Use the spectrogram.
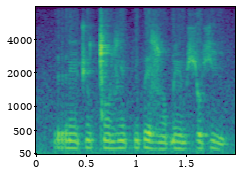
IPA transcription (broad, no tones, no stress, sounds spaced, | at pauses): r ẽ t͡ʃ õ ǀ õ ɮ ẽ k ĩ p e ɮ õ ɓ ẽ b ç o ç i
